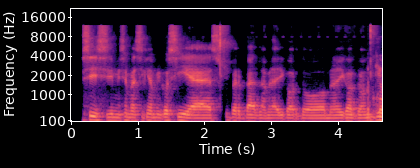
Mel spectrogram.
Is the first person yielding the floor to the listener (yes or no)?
yes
